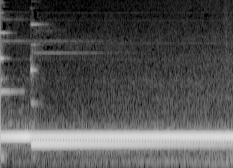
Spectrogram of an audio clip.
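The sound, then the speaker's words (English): A doorbell-style spoiler warning bell sounds its two-tone ding-dong, a bright first chime dropping to a lower sustained tone that rings out steadily, loud, with no voices. “Right, we did, and I, you know, we rang the spoiler bell, but just in case.”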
